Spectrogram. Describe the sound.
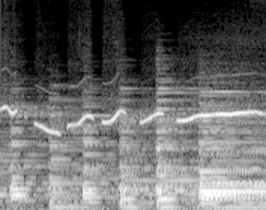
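Someone whistles a bright tune over musical accompaniment, a series of clear notes that slide and bend in pitch, with steady chords sounding underneath.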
